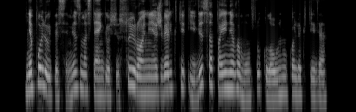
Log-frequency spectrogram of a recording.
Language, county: Lithuanian, Marijampolė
